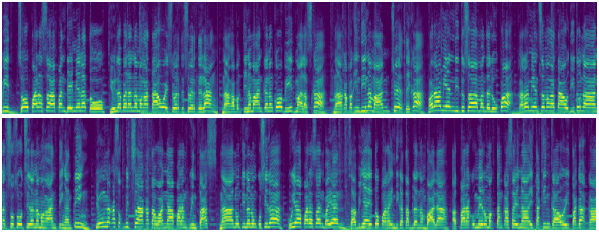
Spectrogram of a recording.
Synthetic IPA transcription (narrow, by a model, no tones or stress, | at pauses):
bɪd̪̚so̞paːɾɐŋsɐpɐnd̪ɛmjɐnɐt̪o̞jʊŋlɐbananːɐŋmɐŋat̪aːʔo̞ʔɐjswɛɾt̪ɛswɛɾt̪ɛlaŋnɐkɐpaɡ̚t̪ɪnɐmaːʔɐnkɐnɐŋko̞bɪd̪̚mɐɐlaskanɐkɐpaɡ̚hɪnd̪inɐmanswɛɾt̪ɛkamɐɾaːmijɐnd̪iːt̪o̞sɐmɐnd̪ɐluːpɐʔkɐɾɐmiːhɐnsɐmɐŋat̪aːʔo̞d̪iːt̪o̞nɐnɐɡ̚suːsoʔod̪sɪlanɐŋmɐŋaʔɐnt̪ɪŋʔɐnt̪ɪŋjʊŋnɐkɐsʊk̚bɪt̪̚sɐkɐt̪ɐwanːɐpaːɾɐŋkwɪnt̪asnɐnʊŋt̪ɪnɐnoŋkosɪlakuːjapaːɾɐsɐʔɐnbajansaːbɪɲaʔɪt̪o̞paːɾɐhɪnd̪ikɐt̪ɐblanːɐŋbaːlaʔɐt̪̚paːɾɐkʊŋmɛːɾoŋmɐɡ̚t̪ɐŋkasɐjonɐʔɪt̪ɐkɪnkaʔojt̪ɐɡaʔka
